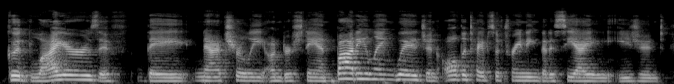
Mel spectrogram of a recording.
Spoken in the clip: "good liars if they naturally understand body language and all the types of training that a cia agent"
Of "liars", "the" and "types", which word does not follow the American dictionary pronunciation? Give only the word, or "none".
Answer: none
